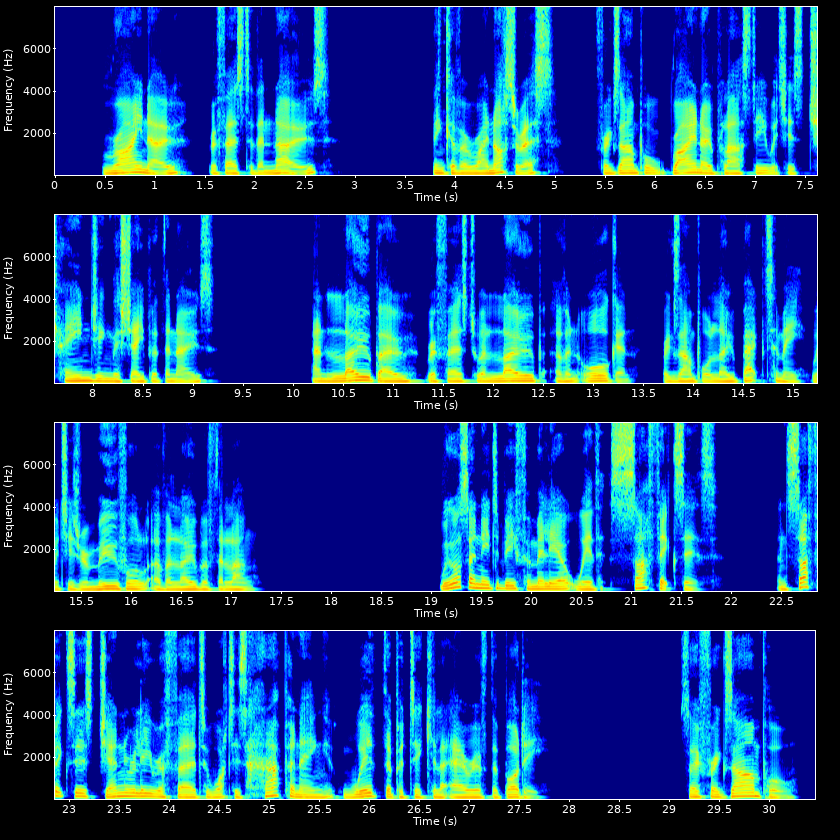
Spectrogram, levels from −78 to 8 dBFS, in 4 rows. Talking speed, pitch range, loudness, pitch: 130 wpm, 110-130 Hz, -19 LUFS, 115 Hz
